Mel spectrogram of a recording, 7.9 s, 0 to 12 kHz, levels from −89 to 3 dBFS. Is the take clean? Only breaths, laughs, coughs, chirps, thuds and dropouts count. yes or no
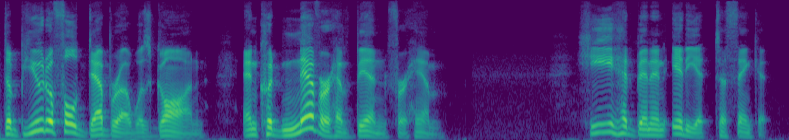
yes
